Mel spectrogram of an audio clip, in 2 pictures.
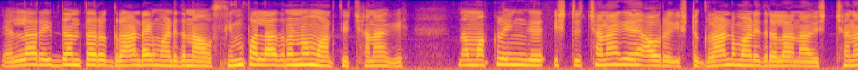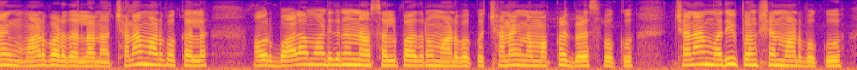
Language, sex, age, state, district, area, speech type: Kannada, female, 30-45, Karnataka, Vijayanagara, rural, spontaneous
